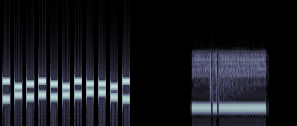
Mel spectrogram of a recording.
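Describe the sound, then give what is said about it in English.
A quick, evenly spaced run of about eleven telephone keypad beeps dialing a guest, then a short pause and a steady one-second phone line tone with a brief click partway through. Loud and clear, with no voices. “And so let's dial him in.”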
